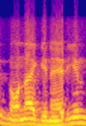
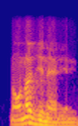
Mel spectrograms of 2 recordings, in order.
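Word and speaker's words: nonagenarian: ठीक है, नोना जिनेरियन पढ़ दो, नोना गिनेरियन पढ़ दो, लेकिन जो प्रोनाउंसिएशन है नोना जिनेरियन का होता है।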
